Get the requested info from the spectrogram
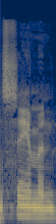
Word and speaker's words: salmon: we might as well begin pronouncing the L in salmon because nothing matters anymore.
